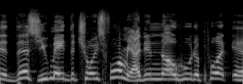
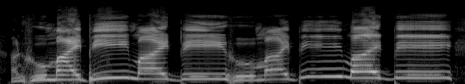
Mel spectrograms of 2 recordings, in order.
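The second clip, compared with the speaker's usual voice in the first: very slow, sing-song musing; creepy villain drawl; 3 semitones higher, much slower than usual. Retold or imitated. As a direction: savor the threat.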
